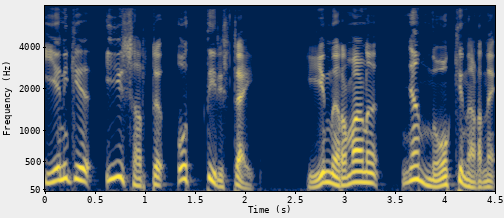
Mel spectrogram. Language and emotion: Malayalam, happy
